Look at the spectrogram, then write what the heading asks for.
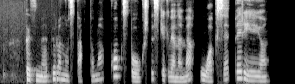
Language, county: Lithuanian, Vilnius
